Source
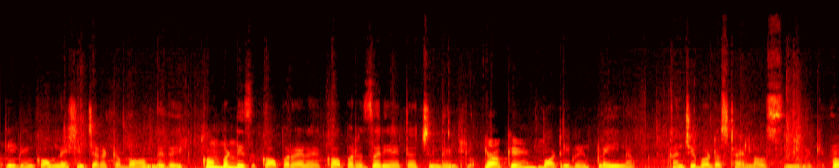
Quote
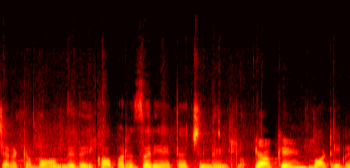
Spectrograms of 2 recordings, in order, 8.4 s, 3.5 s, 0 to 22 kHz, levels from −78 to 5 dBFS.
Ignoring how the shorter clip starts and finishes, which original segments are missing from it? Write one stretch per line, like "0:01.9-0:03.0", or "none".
0:01.8-0:03.2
